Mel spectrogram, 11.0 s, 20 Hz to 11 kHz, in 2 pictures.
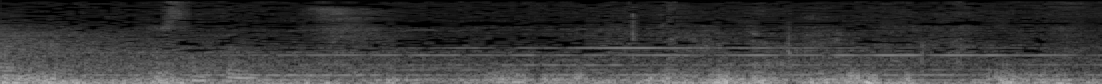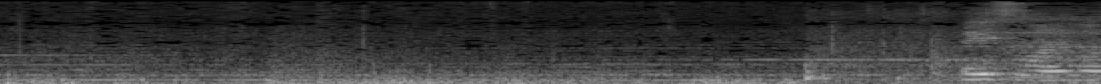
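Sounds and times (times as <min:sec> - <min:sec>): background music long tones: 0:00.0 - 0:11.0
wind buffeting microphone: 0:00.0 - 0:11.0.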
